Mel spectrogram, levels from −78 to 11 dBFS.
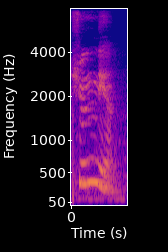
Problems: none marked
